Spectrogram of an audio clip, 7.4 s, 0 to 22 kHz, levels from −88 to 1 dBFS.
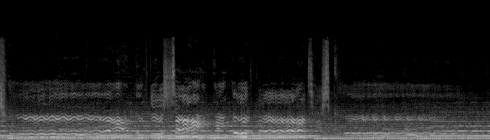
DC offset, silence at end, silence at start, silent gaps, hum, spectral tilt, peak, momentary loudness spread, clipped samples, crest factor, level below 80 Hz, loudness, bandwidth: under 0.1%; 0 s; 0 s; none; none; -2.5 dB/octave; -16 dBFS; 8 LU; under 0.1%; 16 dB; -60 dBFS; -32 LUFS; 16 kHz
